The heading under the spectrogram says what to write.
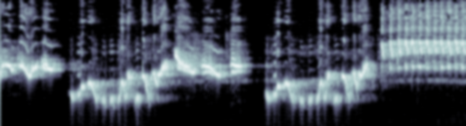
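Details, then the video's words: Song of a white-rumped shama aimed at provoking a rival: stepped, zigzagging whistled phrases climbing and falling, repeated twice, then a rapid high buzzy trill. "KICAUAN SUARA MURAI INI MEMANGGIL LAWAN"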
